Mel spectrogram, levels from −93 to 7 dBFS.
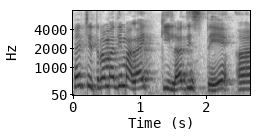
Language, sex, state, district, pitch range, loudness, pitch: Marathi, female, Maharashtra, Aurangabad, 270-345 Hz, -13 LUFS, 300 Hz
